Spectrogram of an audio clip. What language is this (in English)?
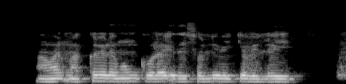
Tamil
